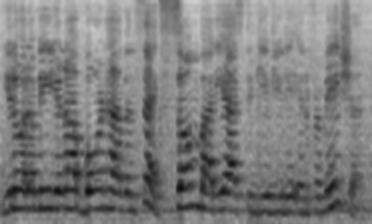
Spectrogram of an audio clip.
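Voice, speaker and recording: A woman's voice: a little high, fast talker. A woman speaking conversationally as a talk show panelist, making her points emphatically with rhetorical questions. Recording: distant mic, faint background noise.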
